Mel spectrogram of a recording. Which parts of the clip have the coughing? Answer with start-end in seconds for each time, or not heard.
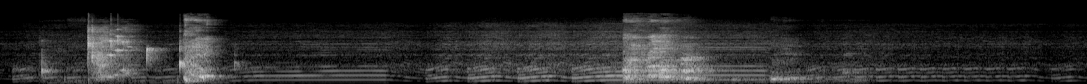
0.4-2.4, 6.2-8.6.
